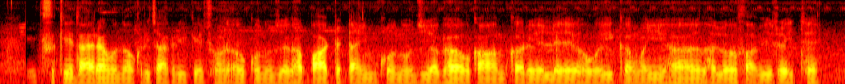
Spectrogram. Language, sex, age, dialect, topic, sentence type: Chhattisgarhi, male, 18-24, Western/Budati/Khatahi, banking, statement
